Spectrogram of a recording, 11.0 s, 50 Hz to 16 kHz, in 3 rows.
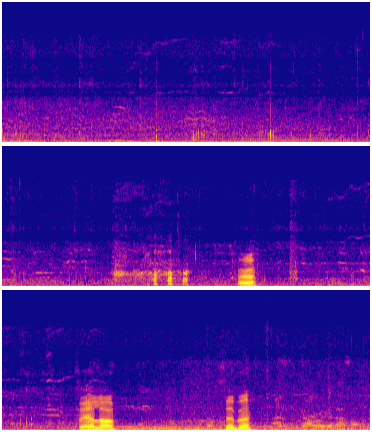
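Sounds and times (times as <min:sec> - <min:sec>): man laughing: 0:04.8 - 0:05.6.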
